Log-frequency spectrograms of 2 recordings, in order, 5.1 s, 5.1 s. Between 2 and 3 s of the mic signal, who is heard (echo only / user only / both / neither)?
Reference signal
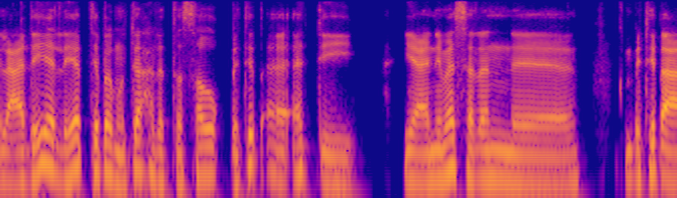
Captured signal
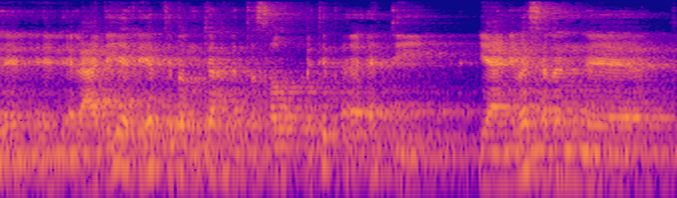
echo only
